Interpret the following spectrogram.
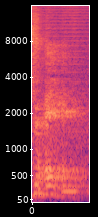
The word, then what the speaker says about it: Zen: So Chan Buddhism, they can't say Chan in Japan, so it's pronounced Zen, which basically means meditation.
